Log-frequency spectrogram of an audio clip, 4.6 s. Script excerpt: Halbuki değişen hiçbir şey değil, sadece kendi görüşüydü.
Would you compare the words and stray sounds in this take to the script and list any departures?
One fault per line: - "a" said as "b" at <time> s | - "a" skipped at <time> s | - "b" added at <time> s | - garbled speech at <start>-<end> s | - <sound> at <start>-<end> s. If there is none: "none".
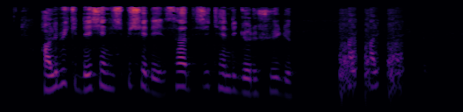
- laugh at 3.4-4.0 s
